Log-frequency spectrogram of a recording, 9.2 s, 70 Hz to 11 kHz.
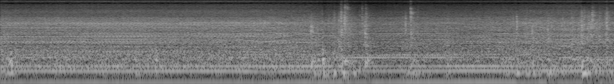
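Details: John Deere 190E excavator diesel with 7,706 hours on the meter, manual throttle just adjusted, on a digging test: a steady low drone under even load with a few light clicks over it, running smoothly and healthy.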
